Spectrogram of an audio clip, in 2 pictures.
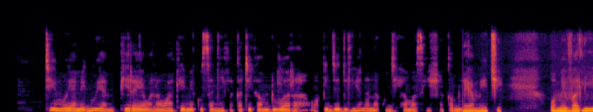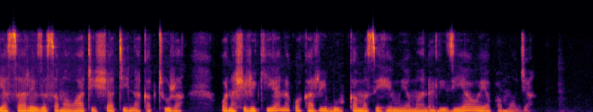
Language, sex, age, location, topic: Swahili, female, 18-24, Nakuru, government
